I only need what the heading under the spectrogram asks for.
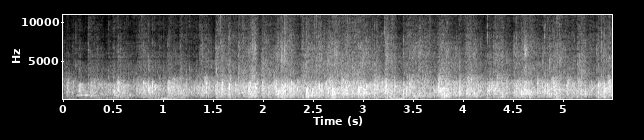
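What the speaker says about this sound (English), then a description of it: "please, big round of applause for Stephen" A lecture audience gives a guest speaker named Stephen a big round of applause, a thick, sustained wash of many hands clapping at an even, loud level for several seconds with no voices over it.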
